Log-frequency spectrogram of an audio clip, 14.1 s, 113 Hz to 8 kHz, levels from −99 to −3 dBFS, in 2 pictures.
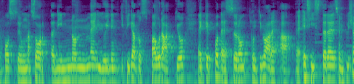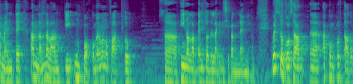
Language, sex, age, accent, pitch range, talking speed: Italian, male, 30-49, native, 125-155 Hz, 130 wpm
